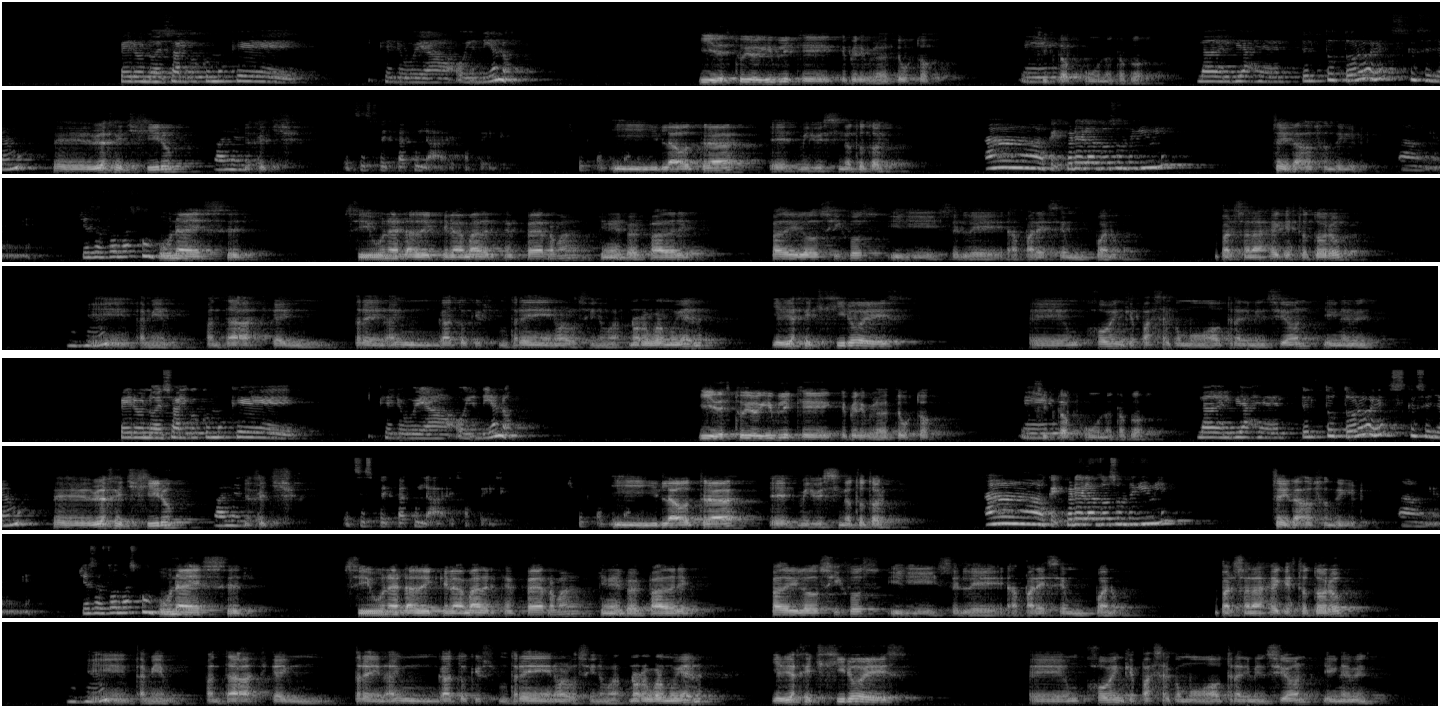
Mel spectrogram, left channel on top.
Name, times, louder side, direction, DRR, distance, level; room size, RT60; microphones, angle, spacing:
voice 1, 1.2-2.9 3.8-5.1 10.2-10.7 11.9-14.7 16.5-17.0 17.8-18.9 19.2-19.4 20.1-20.7 24.2-26.1 28.3-29.1 29.5-30.5 34.8-35.0 43.8-44.4, right 2 dB, 75° right, 1 dB, 3.0 m, -32 dB
voice 2, 7.0-9.3 10.3-11.4 14.9-16.1 16.8-17.3 20.4-21.8 22.1-23.2 27.1-27.9 30.3-31.2 32.2-35.8 36.5-40.0 40.9-42.2 44.0-44.9 45.2-50.2 50.8-52.2 53.4-56.8, right 2 dB, 50° right, 4 dB, 2.7 m, -30 dB
26.0 x 20.5 x 9.2 m, 0.74 s
head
